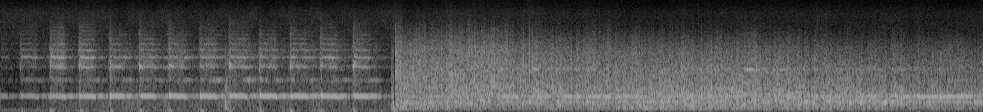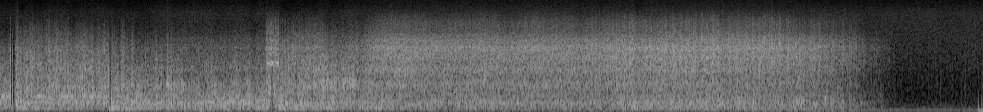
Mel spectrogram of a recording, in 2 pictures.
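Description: Open-pit mine blasting. A steady warning tone with a fast flutter sounds for about five seconds. Then the dynamite blast sets in suddenly as a loud, sustained roar of explosion and falling rock that lasts some eighteen seconds and dies away near the end.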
